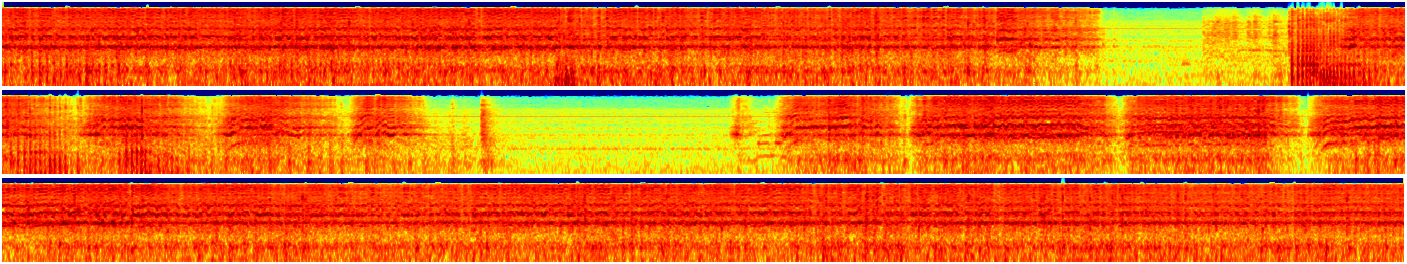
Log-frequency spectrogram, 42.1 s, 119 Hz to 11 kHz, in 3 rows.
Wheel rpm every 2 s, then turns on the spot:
230, 240, 230, 230, 220, 30, 30, 80, 60, 0, 10, 120, 150, 130, 190, 220, 220, 230, 230, 230, 230.
none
